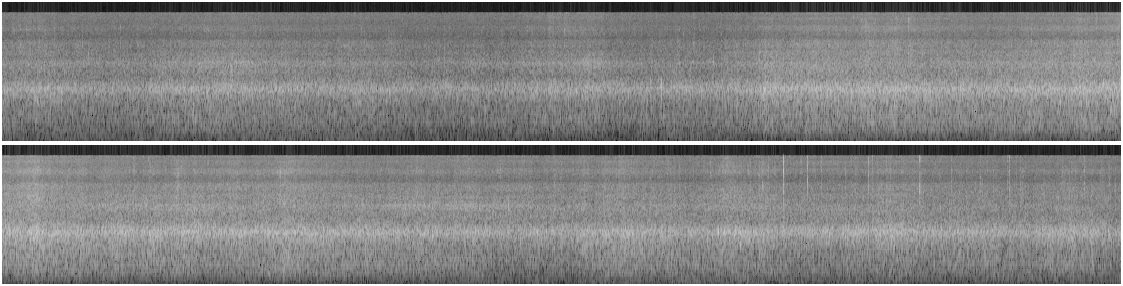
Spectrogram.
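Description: Small waves splash and wash against rocks on the shore.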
